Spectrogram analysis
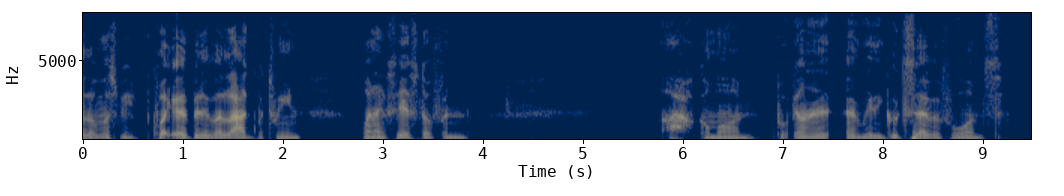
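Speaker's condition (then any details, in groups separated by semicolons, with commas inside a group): Cerebral palsy; tight muscles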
